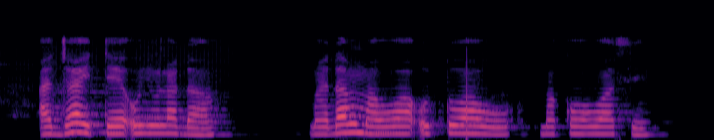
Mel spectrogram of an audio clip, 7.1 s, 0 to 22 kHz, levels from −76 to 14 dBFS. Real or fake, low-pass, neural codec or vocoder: real; 7.2 kHz; none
